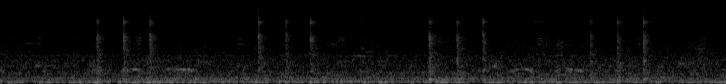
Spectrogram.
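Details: During a chest percussion exam of an adult man, sets of quick, light taps over the front of the chest give a resonant note, normal for air-filled lung with no solid tissue or fluid.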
